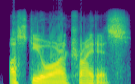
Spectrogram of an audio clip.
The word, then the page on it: osteoarthritis: American English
